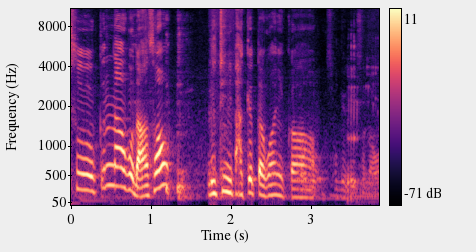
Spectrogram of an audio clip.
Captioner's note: cough; burp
